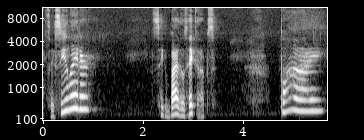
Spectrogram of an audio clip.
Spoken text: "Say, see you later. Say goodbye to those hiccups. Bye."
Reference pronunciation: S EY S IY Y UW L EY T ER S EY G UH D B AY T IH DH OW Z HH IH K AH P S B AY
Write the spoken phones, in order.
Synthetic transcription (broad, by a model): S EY S IY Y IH L EY T ER S EY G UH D B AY IH DH OW Z HH IH K AH P S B AY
